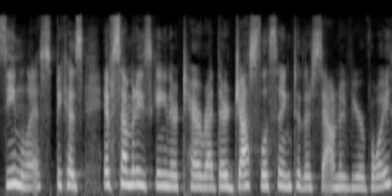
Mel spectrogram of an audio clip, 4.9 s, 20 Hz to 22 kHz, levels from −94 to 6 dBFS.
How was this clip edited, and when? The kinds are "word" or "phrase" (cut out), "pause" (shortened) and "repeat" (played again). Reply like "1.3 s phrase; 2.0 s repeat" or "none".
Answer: none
